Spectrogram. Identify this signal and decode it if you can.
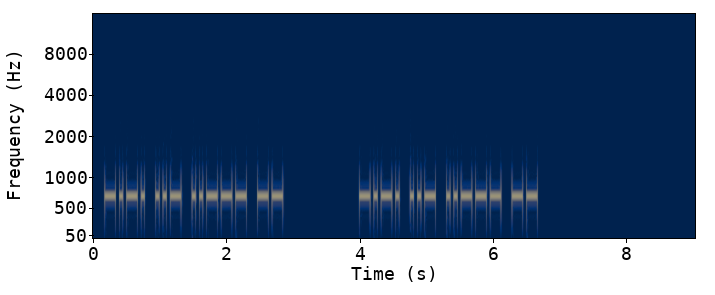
Morse code, heard as a keyed tone, about 21 wpm, 700 Hz. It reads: CU2M CU2M
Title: DXCC-100 Call Signs - 4 Characters - Repeated 2x - 22wpm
